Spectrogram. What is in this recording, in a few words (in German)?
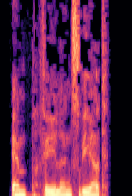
"empfehlenswert", german; adjectives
